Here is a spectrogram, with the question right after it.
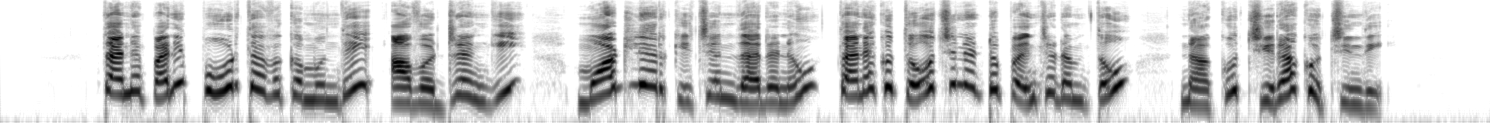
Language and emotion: Telugu, angry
